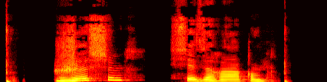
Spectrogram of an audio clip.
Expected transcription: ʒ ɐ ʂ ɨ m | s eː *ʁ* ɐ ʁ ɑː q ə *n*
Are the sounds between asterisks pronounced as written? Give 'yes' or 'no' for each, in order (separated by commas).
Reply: no, no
